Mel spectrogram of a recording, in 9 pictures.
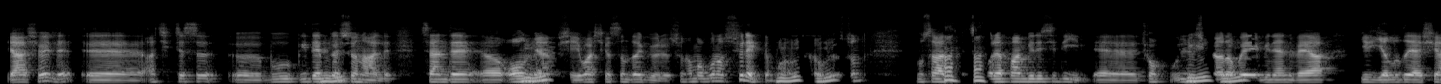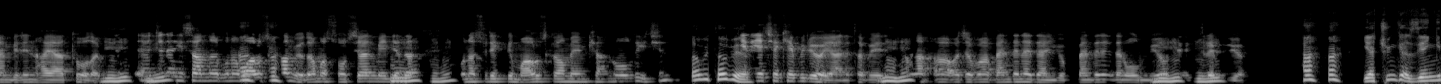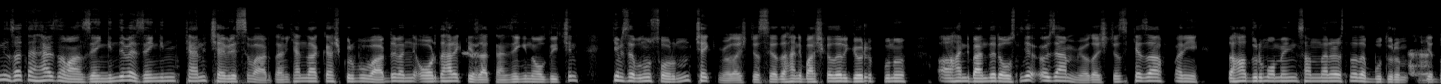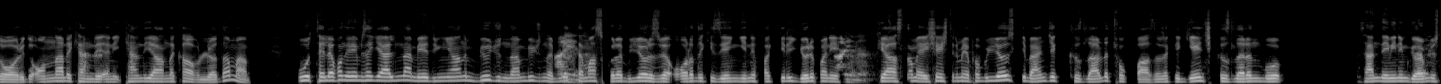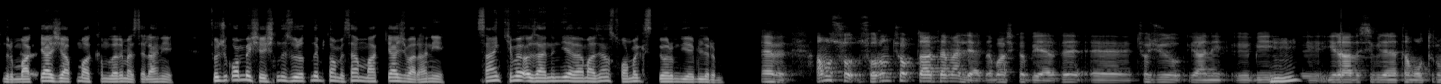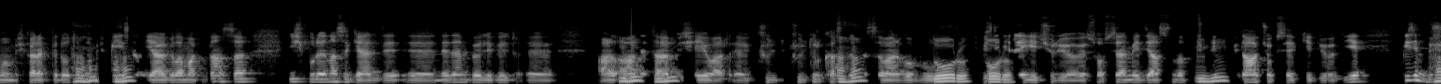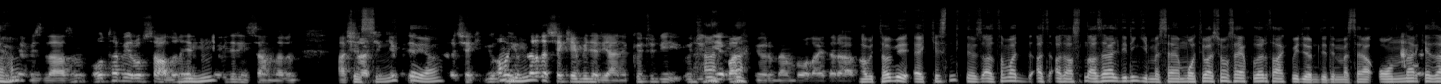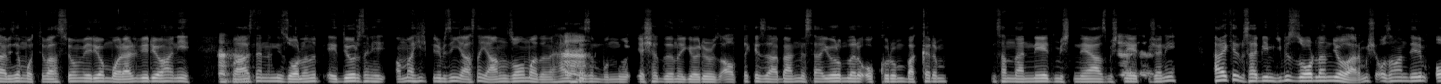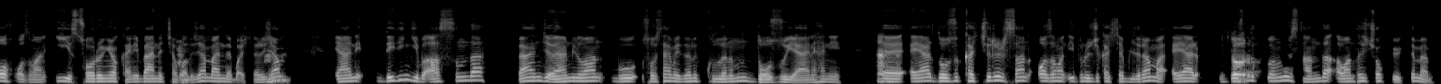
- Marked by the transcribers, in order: distorted speech; tapping; static; other background noise; unintelligible speech
- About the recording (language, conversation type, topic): Turkish, unstructured, Sosyal medyanın ruh sağlığımız üzerindeki etkisi sizce nasıl?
